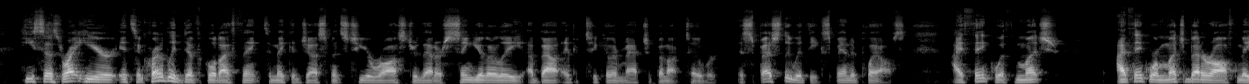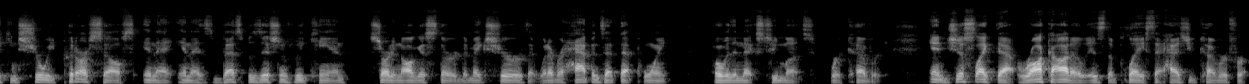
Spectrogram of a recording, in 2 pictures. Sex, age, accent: male, 30-49, American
